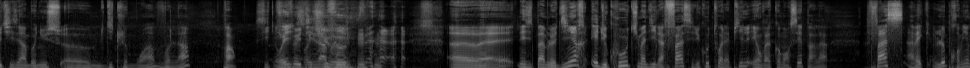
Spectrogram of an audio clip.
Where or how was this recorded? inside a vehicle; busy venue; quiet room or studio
busy venue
